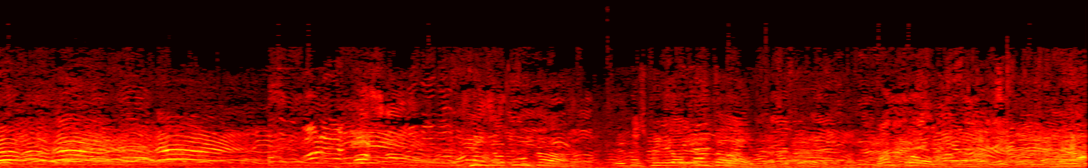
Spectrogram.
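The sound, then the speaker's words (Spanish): A crowd of many voices shouts and yells insults over one another in a street, a dense, agitated din with raised angry outbursts rising and falling throughout, loud and continuous, with slaps on a helmet. “Y bueno, poco a poco, bueno, pues empiezan los gritos, los insultos, manotazos en el casco, escuchen.”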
